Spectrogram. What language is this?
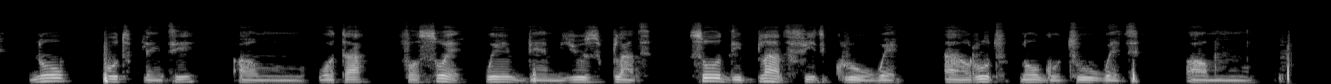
Nigerian Pidgin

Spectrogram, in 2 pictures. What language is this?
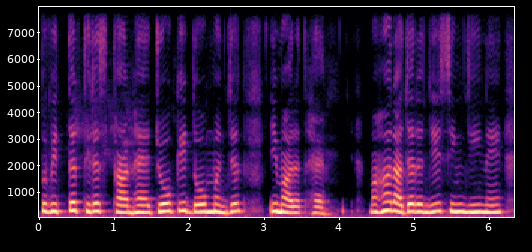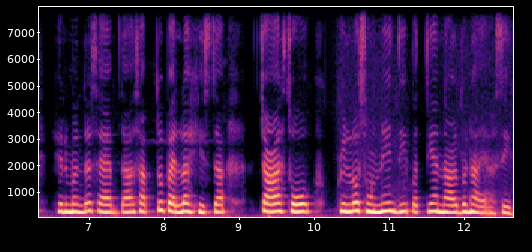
Punjabi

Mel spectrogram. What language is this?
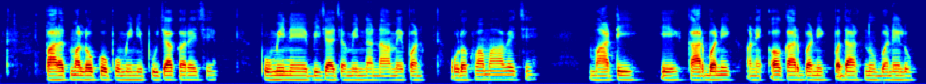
Gujarati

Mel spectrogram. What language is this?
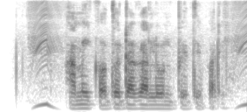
Bangla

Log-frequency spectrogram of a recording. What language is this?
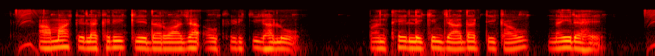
Chhattisgarhi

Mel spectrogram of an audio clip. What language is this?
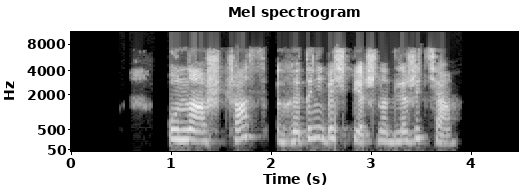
Belarusian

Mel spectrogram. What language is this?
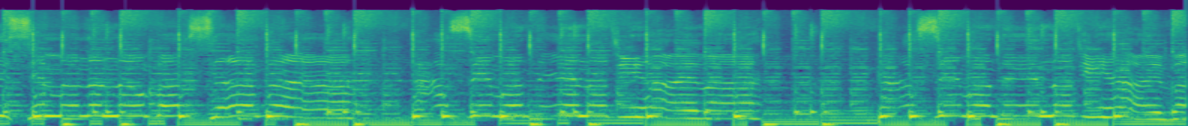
Portuguese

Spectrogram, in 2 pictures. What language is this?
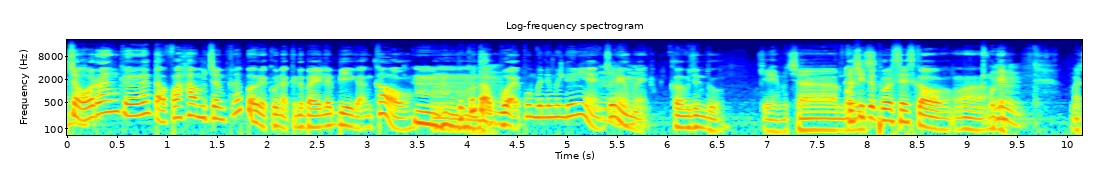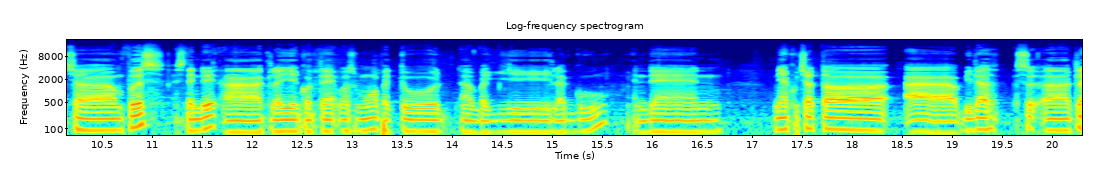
Malay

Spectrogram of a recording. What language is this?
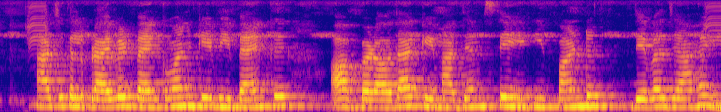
Magahi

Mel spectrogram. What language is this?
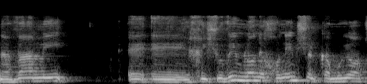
Hebrew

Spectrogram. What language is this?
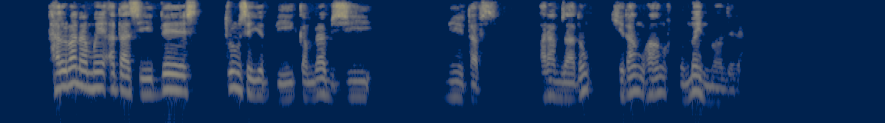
Balti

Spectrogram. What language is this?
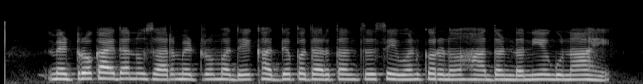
Marathi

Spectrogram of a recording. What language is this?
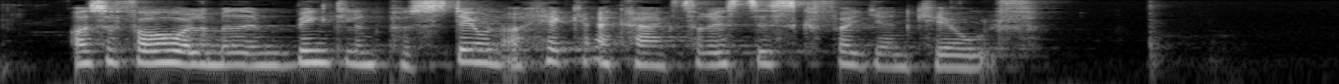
Danish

